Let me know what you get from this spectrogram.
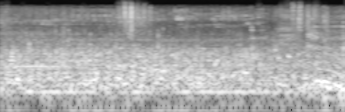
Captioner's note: gurgling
